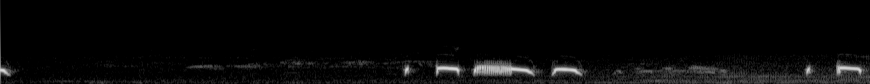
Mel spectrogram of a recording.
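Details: Lure spotted dove calling to draw in wild doves: a short note, then a series of loud, deep cooing phrases around 4 to 6 seconds, a rougher burring coo among them, and another coo near the end, with quiet pauses between.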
